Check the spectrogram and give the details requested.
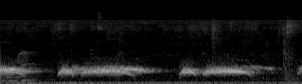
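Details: Spotted dove calling in clear phrases: a short coo, then a longer drawn-out coo, the pattern repeated with a brief pause between, mellow and low, in a quiet room-like setting.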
